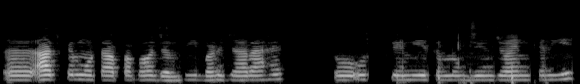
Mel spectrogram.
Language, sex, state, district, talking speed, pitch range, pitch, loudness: Hindi, female, Haryana, Charkhi Dadri, 205 wpm, 205-220 Hz, 210 Hz, -25 LUFS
